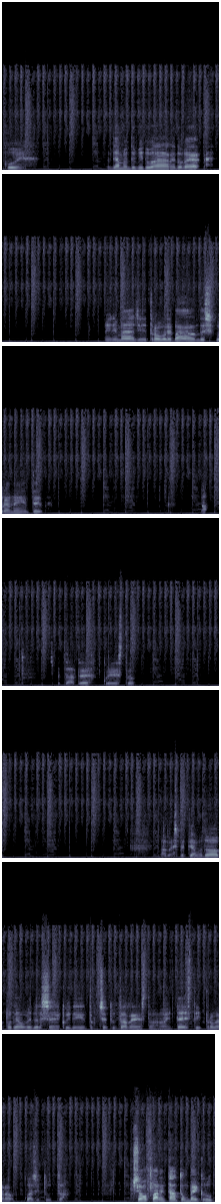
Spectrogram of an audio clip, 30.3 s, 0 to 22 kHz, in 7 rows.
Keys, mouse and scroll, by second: 2.2 click, 3.3 click, 5.7 click, 6.8 click, 9.3-10.0 drag, 10.7 click, 11.9 click, 13.9 click, 15.0 click, 16.8 click, 18.2 click, 20.6 click, 22.4 click, 23.5 click, 25.1 click, 26.2 click, 28.9 ctrl+g.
